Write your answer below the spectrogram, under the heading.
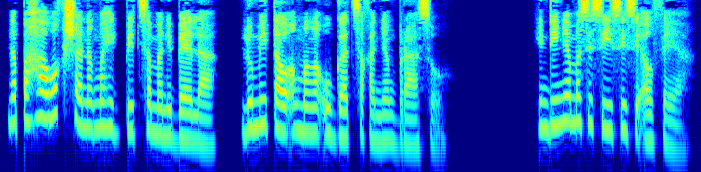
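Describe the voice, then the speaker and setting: A woman reading a scripted romance story in a measured, solemn, dramatic narrating manner. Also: medium pitch, darkish tone, dry recording, clean studio sound.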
